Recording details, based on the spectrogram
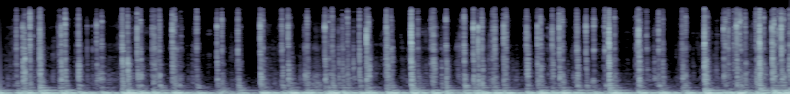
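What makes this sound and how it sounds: Long fingernails tap rapidly across a full-size, hollow-bodied plastic computer keyboard with color-changing backlit keys. The result is a steady stream of sharp, bright clicks with short gaps between bursts, over a constant low hum.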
